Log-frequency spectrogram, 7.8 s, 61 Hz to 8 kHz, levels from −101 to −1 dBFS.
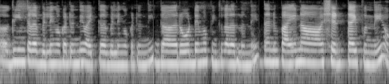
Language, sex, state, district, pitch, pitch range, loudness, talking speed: Telugu, female, Andhra Pradesh, Guntur, 205 Hz, 200-220 Hz, -21 LUFS, 155 wpm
